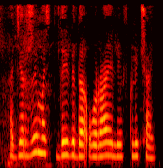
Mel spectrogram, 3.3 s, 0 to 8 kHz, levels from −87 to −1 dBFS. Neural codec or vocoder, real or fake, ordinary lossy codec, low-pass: none; real; MP3, 32 kbps; 7.2 kHz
